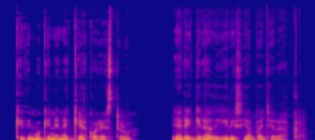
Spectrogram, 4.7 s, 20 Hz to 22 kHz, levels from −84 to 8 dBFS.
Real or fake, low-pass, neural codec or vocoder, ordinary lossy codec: real; none; none; none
